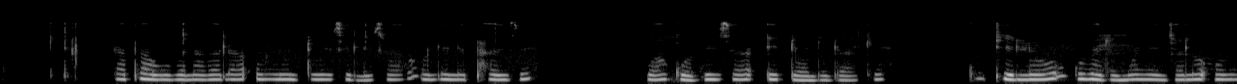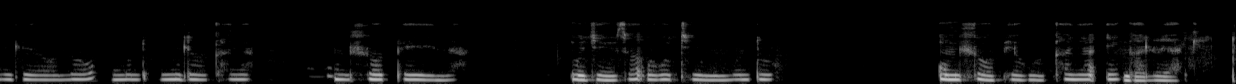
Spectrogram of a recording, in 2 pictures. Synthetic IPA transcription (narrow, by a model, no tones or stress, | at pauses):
lapʰaɣuβɔnaɣalaumuntʼuwesiɮisaolinɛpʰant͡sʼi | waɡ̥ʱoβisaid̥ʱɔlʱɔlaːkʰɛ | ɣutʰilɔɣuβɛlomuɲɛnd͡ʒʱalɔʔumilɛwɔlɔumuntʼuomilɛwɛkʰaɲa | um̩ɬɔpʰɛna | ɣut͡ʃʼeŋisaʔuɣutʰiŋumuntʼu | um̩ɬɔpʰɛɣukʰaɲaiŋalɔjaːkʰɛ̥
